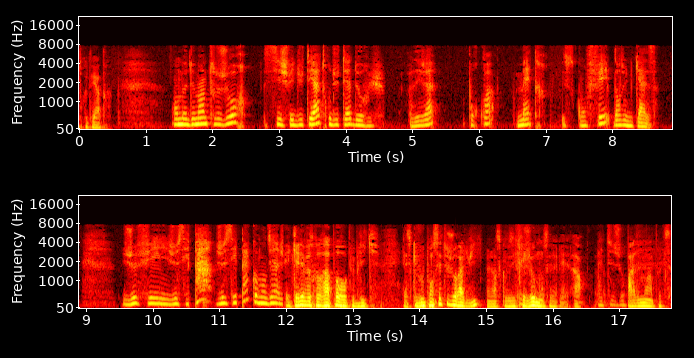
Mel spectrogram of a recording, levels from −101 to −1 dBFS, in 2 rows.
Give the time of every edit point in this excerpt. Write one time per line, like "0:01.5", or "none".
0:11.9
0:15.0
